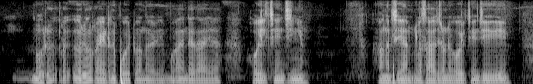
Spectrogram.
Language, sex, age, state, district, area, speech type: Malayalam, male, 30-45, Kerala, Thiruvananthapuram, rural, spontaneous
